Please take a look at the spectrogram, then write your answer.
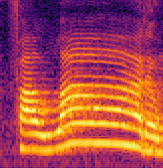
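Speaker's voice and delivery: LA syllable of falaram stretched slow and high.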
